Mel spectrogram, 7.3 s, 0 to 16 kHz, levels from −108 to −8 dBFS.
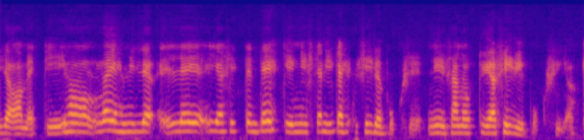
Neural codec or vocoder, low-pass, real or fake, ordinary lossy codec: codec, 32 kHz, 1.9 kbps, SNAC; 14.4 kHz; fake; none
